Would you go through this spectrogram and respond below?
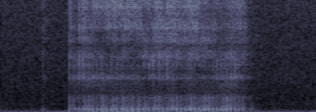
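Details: Blue Shar-Pei puppy snoring loudly while asleep, recorded before his surgery: a single long, rattling snore on one breath lasting over a second, in a quiet room.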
